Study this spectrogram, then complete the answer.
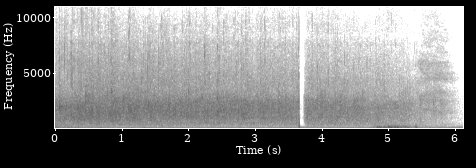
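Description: Steady applause from a church congregation during a sermon, a dense wash of hand claps that holds for several seconds, then thins and fades toward the end with a few louder bursts.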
